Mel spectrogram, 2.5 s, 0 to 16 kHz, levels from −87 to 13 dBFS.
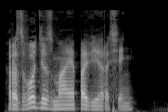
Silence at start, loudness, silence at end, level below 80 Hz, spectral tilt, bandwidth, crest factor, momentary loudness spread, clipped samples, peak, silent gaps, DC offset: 0.1 s; -21 LUFS; 0.55 s; -52 dBFS; -5.5 dB/octave; 11.5 kHz; 20 dB; 11 LU; under 0.1%; -2 dBFS; none; under 0.1%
